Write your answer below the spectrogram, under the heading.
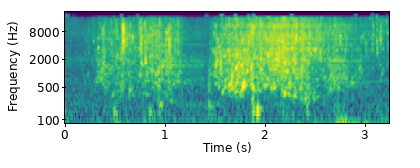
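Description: nature, water flowing

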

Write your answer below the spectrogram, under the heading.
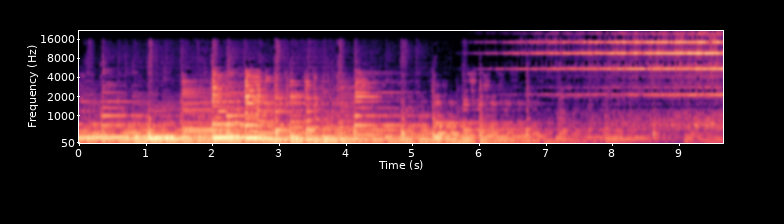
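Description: household object, alarm clock ringing

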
